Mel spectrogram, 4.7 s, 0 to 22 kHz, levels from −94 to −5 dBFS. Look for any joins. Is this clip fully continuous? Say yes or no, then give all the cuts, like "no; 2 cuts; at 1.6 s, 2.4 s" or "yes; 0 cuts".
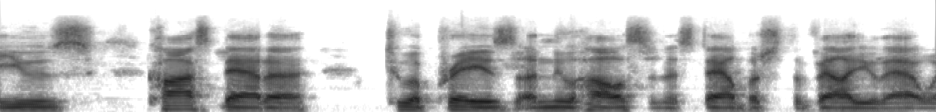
yes; 0 cuts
